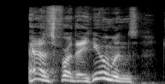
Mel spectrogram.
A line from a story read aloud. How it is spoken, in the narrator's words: chuckled the grandfather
